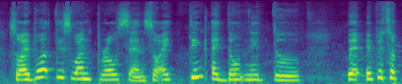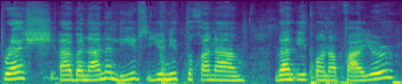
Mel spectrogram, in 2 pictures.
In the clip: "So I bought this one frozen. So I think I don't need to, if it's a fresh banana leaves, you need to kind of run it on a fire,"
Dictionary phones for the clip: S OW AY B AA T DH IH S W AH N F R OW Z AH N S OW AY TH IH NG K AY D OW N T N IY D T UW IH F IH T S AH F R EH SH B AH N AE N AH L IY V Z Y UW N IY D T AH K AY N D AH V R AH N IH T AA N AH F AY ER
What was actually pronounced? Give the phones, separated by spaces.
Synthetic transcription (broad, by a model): S OW AY B AA T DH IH S W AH N P R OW S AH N S OW AY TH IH NG K AY D OW N T N IY D T UW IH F IH T S AH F R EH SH B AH N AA N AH L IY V S Y UW N IY D T AH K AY N AH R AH N IH T AA N AH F AY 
